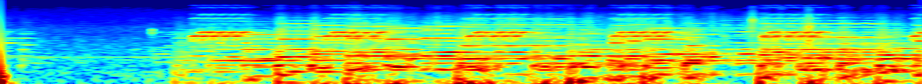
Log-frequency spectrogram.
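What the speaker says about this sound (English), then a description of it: "I'm not going to answer that phone." A chiptune phone ringtone from the Pokemon Storm Silver video game chirps in short repeated bursts over background game music, clear and moderately loud.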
